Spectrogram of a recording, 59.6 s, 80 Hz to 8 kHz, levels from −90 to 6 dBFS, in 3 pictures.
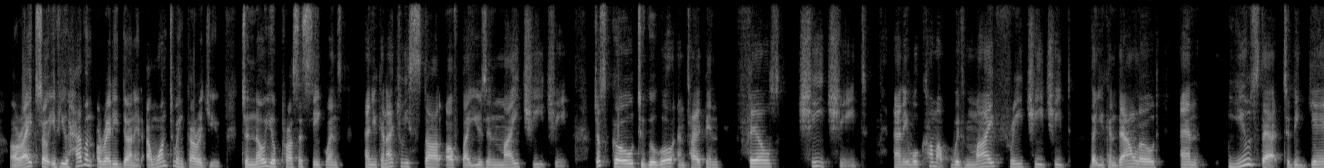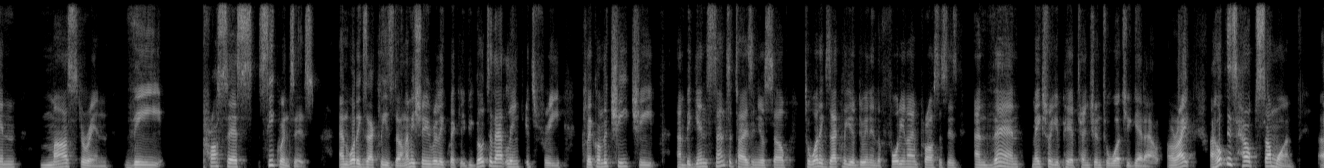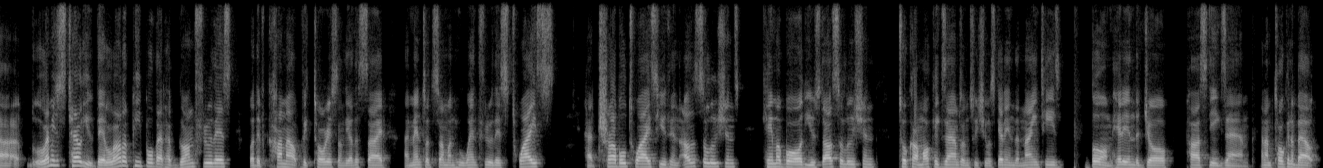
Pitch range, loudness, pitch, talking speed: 120-155 Hz, -27 LUFS, 130 Hz, 190 wpm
